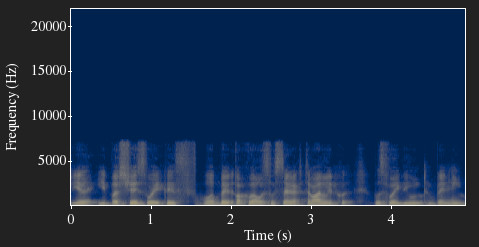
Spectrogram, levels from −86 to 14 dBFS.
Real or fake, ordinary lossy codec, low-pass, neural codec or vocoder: fake; MP3, 96 kbps; 7.2 kHz; codec, 16 kHz, 0.5 kbps, FreqCodec, larger model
